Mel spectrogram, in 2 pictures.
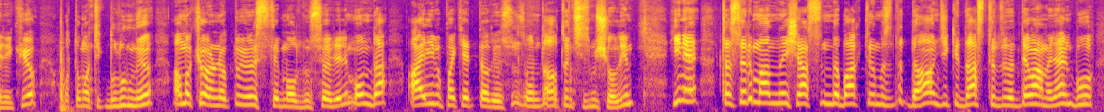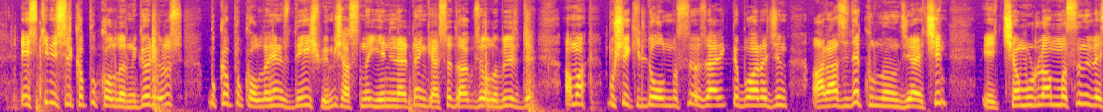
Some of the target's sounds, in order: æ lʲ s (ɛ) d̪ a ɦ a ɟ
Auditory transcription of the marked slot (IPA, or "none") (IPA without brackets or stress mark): ɛ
